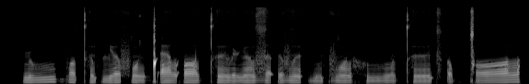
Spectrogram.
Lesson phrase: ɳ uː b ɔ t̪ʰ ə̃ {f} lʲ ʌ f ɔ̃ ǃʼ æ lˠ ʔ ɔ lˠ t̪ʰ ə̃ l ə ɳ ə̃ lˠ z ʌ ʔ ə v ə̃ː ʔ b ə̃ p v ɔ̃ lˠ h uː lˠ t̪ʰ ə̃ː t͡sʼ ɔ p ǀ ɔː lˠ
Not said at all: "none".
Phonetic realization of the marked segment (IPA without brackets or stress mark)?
p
